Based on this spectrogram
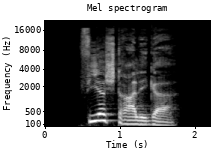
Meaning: inflection of vierstrahlig: 1. strong/mixed nominative masculine singular 2. strong genitive/dative feminine singular 3. strong genitive plural
- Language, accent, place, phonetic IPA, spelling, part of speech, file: German, Germany, Berlin, [ˈfiːɐ̯ˌʃtʁaːlɪɡɐ], vierstrahliger, adjective, De-vierstrahliger.ogg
